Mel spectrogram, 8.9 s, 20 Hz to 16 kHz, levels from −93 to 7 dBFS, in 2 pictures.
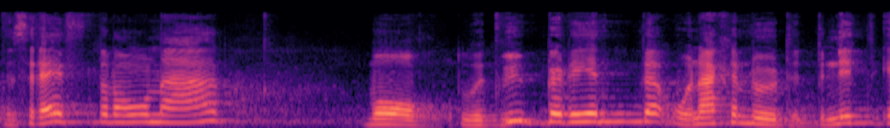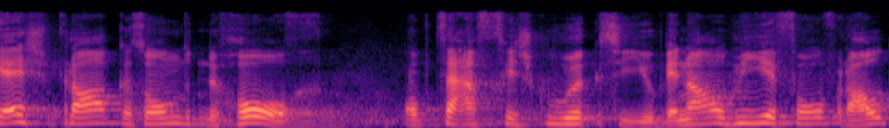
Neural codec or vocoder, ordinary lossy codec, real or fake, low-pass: codec, 24 kHz, 0.9 kbps, WavTokenizer, small release; none; fake; 10.8 kHz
